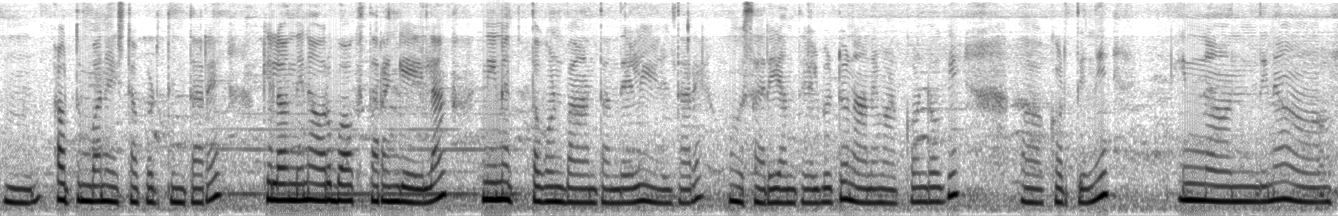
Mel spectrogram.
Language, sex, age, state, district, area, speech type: Kannada, female, 18-30, Karnataka, Koppal, urban, spontaneous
